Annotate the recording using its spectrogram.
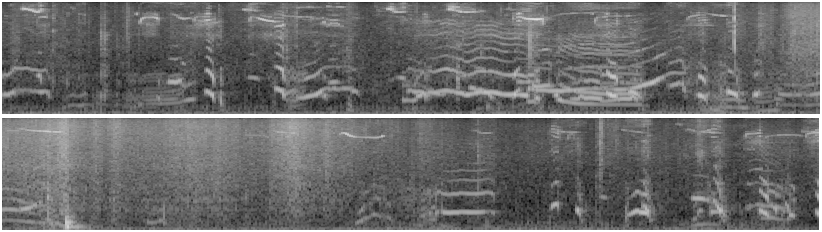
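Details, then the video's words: Dog whining: a tangle of soft, wavering tonal whimpers overlapping throughout, with a sharp knock near the middle and a low background hum. "Whining Sounds"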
